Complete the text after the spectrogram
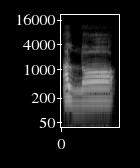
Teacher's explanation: পুর অর্থাৎ মুখ গোল করে পড়তে হবে, তাহলে আল্লাহ, মুখ গোল হবে, ল পড়তে হবে।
